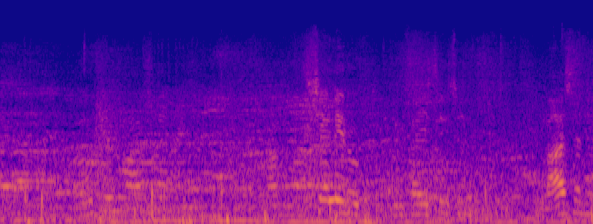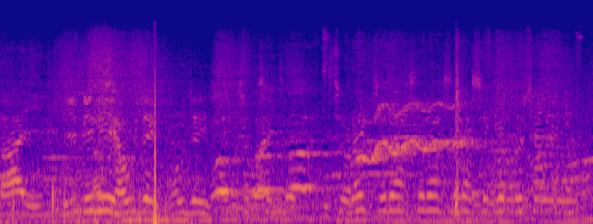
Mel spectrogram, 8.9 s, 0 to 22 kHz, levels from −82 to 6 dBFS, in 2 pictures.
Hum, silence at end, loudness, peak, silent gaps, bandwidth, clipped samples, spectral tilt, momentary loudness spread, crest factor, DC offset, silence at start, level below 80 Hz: none; 0 s; -30 LUFS; -4 dBFS; none; 15 kHz; under 0.1%; -5.5 dB/octave; 8 LU; 26 dB; under 0.1%; 0 s; -40 dBFS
